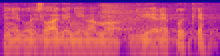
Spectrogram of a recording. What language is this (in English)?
Croatian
